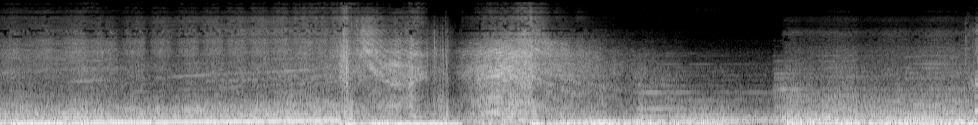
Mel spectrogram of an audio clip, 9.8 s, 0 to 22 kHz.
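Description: Spaceship drive from Mass Effect 2 accelerating, a loud rising engine whine that climbs steadily, then a roaring whoosh, a brief drop to near quiet and a return of a low steady hum.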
